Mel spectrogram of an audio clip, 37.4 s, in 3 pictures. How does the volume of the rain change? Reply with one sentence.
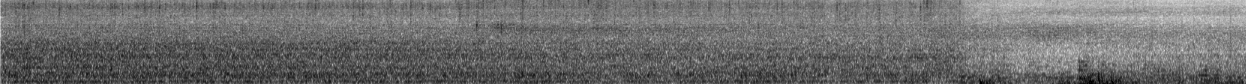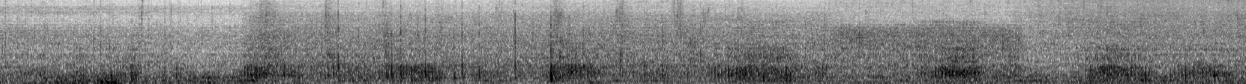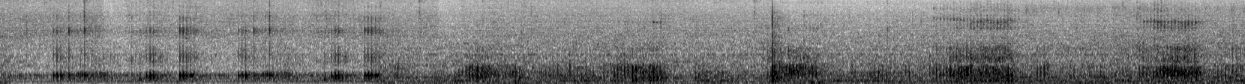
The volume of the rain goes down.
